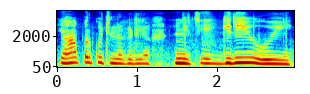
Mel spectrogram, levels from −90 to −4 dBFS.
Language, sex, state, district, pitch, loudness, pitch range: Hindi, female, Uttar Pradesh, Shamli, 245 Hz, -12 LUFS, 220-265 Hz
